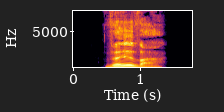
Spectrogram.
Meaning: völva
- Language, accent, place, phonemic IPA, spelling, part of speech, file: German, Germany, Berlin, /ˈvœlva/, Völva, noun, De-Völva.ogg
